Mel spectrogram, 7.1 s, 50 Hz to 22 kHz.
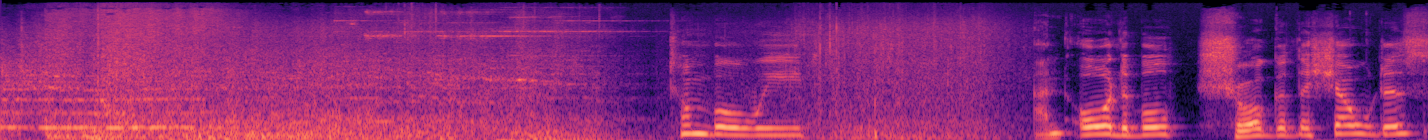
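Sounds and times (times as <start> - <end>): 
shrill metallic squeal: 0.0 - 4.3
train wreck sound effect with rumbling clattering roar: 0.0 - 5.4
speech: 3.4 - 4.3, 5.2 - 7.1.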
